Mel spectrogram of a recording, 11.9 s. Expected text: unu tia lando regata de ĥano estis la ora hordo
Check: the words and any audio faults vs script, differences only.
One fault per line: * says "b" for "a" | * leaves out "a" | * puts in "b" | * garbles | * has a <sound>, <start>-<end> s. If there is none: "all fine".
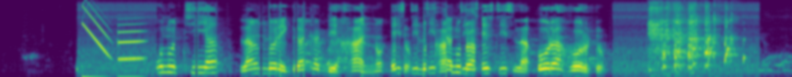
* has a chirp, 1.2-2.2 s
* garbles
* has a laugh, 9.7-11.3 s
